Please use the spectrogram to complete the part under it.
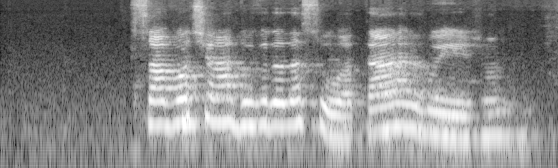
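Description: A woman speaks with animation, heard close over an online call.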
